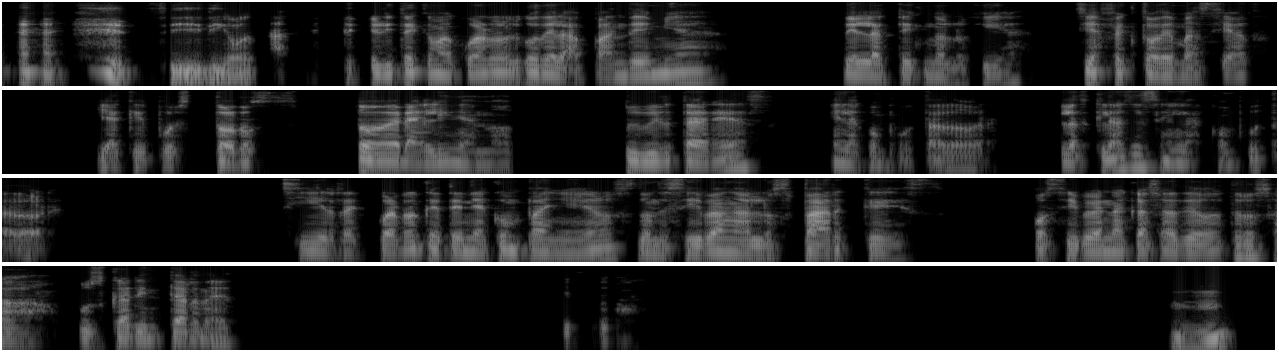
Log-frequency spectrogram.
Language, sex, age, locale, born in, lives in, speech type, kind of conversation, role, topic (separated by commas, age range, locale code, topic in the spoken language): Spanish, male, 20-24, es-MX, Mexico, Mexico, conversation, unstructured, none, ¿Crees que la tecnología ha mejorado la educación?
